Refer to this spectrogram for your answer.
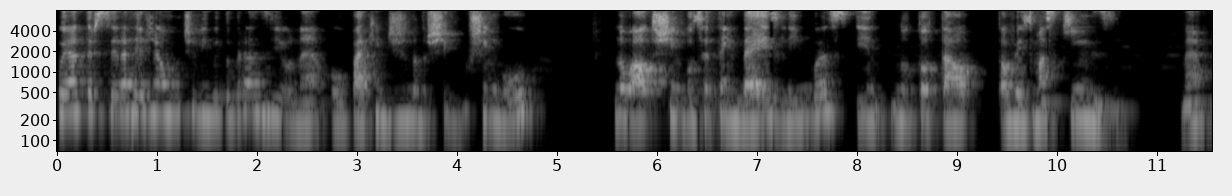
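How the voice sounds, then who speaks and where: The voice is somewhat breathy with a dark, mellow tone, moving at a very slow pace with ordinary pitch variation. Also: woman, medium pitch for a woman. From Brazil, São Paulo. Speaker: linguistics professor. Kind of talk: interview. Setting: remote call.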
